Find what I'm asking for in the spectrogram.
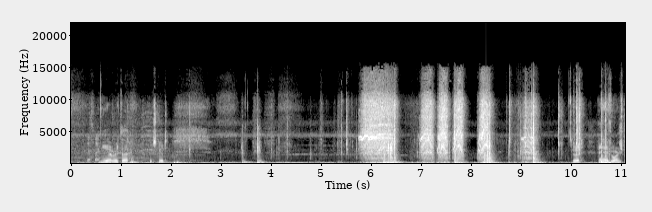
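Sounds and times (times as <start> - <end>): cordless drill driving screws: 5.7 - 9.3.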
